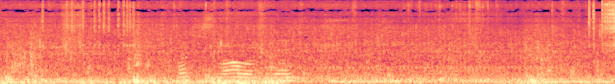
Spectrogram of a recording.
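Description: Wind rumbling on the microphone over the noise of a small outboard fishing boat on open water, with a brief faint voice about two seconds in.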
